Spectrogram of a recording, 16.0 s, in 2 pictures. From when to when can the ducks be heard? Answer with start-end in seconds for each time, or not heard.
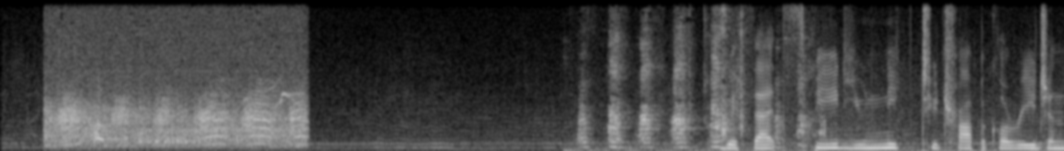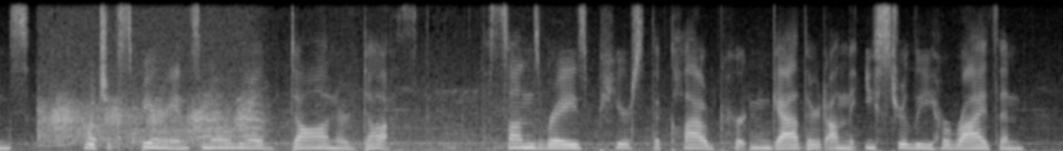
0.3-2.4, 4.2-6.2, 8.2-10.0, 12.5-14.4.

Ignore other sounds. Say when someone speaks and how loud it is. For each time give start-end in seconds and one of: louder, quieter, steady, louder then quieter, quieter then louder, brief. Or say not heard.
5.3-15.9 steady.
